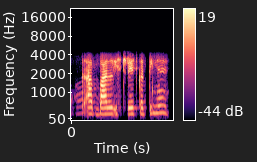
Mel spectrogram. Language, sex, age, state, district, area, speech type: Hindi, female, 18-30, Uttar Pradesh, Chandauli, urban, conversation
